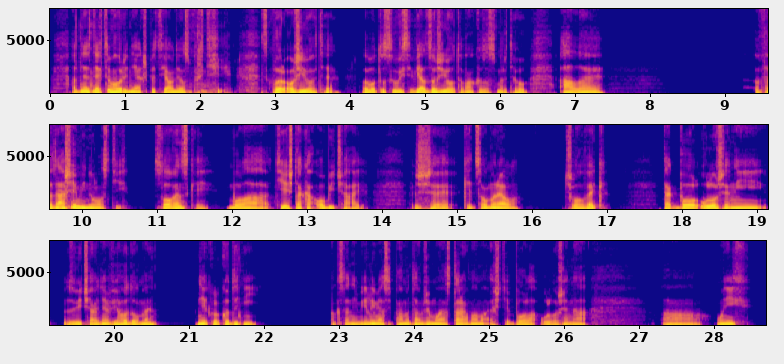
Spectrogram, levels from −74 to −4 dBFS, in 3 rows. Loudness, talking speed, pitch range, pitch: -14 LUFS, 120 wpm, 95-110 Hz, 100 Hz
